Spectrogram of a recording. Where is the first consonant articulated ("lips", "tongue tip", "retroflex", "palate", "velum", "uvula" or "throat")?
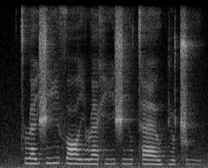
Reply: tongue tip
